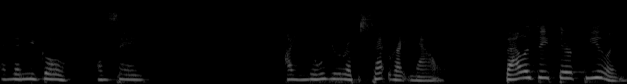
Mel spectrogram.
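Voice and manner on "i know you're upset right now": calm, even, composed tone. Demonstrating what to say to someone who is upset, in a calm voice. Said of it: "in a calm voice".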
